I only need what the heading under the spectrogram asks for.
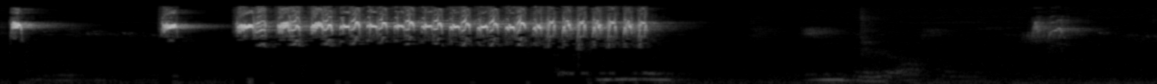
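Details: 'Ngleper' song of a ruby-cheeked sunbird (sogon) challenging a rival: two sharp high chips precede a two-second run of quick buzzy pulses, fading out, followed by a faint low murmur and one last thin chip.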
